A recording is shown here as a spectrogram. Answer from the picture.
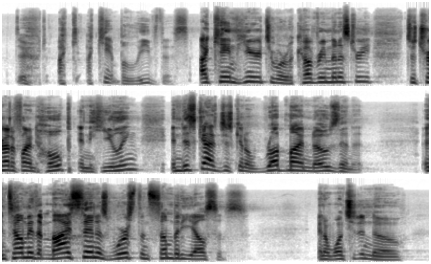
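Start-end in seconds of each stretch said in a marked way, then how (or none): none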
